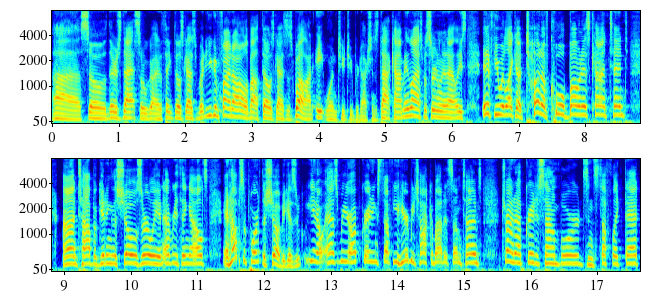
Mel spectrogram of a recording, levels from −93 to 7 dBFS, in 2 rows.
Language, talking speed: English, 265 wpm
